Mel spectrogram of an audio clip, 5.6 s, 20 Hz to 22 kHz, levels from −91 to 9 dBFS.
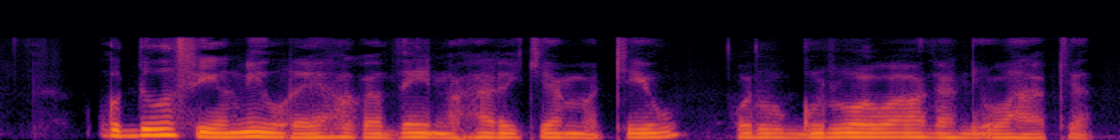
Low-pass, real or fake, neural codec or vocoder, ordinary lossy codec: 7.2 kHz; fake; codec, 16 kHz, 1 kbps, FreqCodec, larger model; none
